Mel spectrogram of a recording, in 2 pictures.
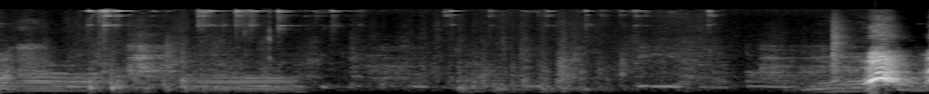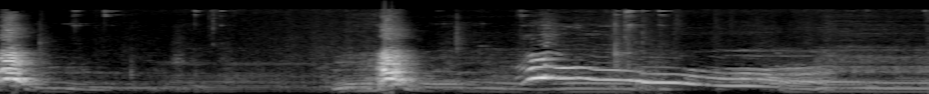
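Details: Three dogs indoors, very vocal and excited while playing just before a walk: a few soft murmurs, then two quick loud barks, a single bark, and a long wavering whine that slides downward.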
